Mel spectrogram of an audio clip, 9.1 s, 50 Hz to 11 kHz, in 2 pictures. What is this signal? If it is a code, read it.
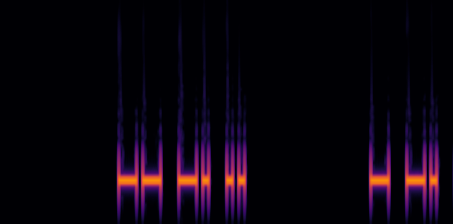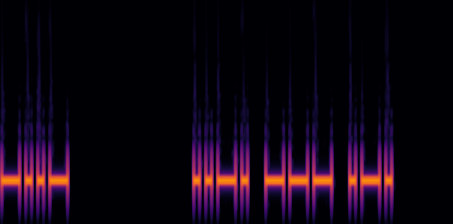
Morse code, heard as a keyed tone, about 20 wpm, 700 Hz. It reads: MNI TNX FOR
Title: Common QSO Phrases - 3x Word-Spacing - 20wpm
